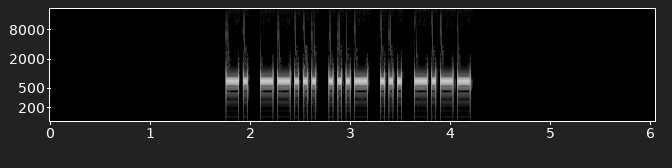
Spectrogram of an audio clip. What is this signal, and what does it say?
Morse code, heard as a keyed tone, about 28 wpm, 700 Hz. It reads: N7VSY
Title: USA Call Signs - 5 Characters - Repeated 3x - 28wpm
